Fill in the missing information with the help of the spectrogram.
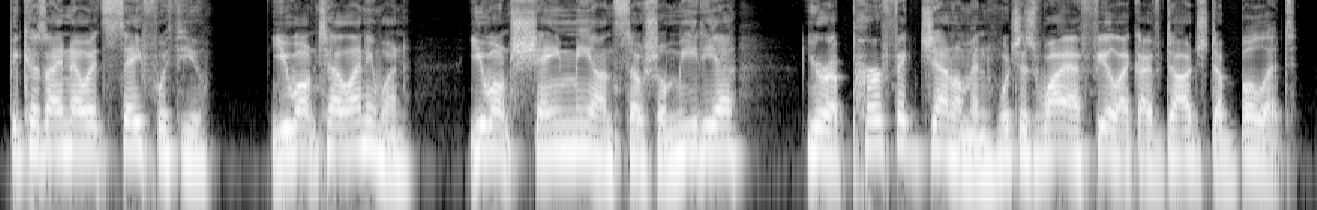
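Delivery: high, loud, mocking praise; sarcastic. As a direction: sneer each compliment. Female character, sarcastic.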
